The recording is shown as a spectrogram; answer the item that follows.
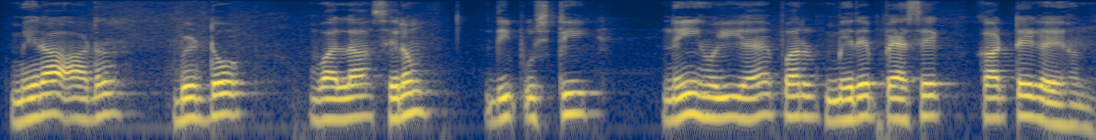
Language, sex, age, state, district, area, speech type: Punjabi, male, 30-45, Punjab, Amritsar, urban, read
